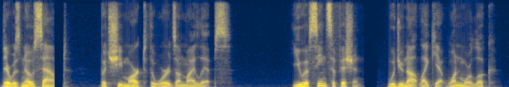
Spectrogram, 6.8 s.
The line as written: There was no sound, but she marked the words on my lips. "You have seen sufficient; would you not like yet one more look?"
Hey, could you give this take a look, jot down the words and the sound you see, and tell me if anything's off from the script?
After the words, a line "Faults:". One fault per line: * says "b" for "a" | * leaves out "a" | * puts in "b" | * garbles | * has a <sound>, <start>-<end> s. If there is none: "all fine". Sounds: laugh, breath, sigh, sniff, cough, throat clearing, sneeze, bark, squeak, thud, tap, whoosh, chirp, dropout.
There was no sound, but she marked the words on my lips. "You have seen sufficient; would you not like yet one more look?"
Faults:
* has a dropout, 0.7-0.9 s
